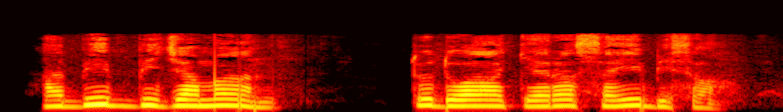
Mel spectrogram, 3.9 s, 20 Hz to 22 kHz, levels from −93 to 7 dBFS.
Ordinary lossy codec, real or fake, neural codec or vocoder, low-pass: MP3, 64 kbps; real; none; 7.2 kHz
